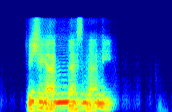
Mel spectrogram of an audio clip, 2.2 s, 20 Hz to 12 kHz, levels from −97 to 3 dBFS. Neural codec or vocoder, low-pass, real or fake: codec, 16 kHz, 0.5 kbps, FreqCodec, smaller model; 7.2 kHz; fake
